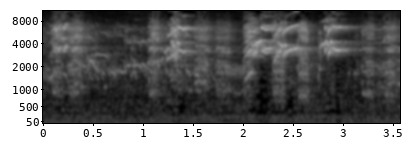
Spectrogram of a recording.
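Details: Several rainbow lorikeets chirp and squawk at a backyard feeding station in Australia, giving sharp screechy phrases in about four bursts separated by softer chatter.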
